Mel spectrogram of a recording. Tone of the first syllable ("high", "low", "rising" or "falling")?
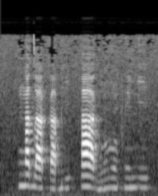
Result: high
